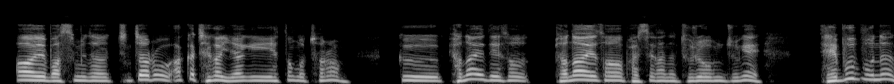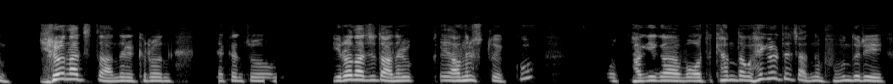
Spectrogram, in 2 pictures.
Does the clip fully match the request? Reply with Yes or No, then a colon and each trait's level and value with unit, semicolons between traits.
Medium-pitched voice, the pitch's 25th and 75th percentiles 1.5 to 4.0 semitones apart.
Yes: medium, 175 Hz; average, 3.0 semitones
